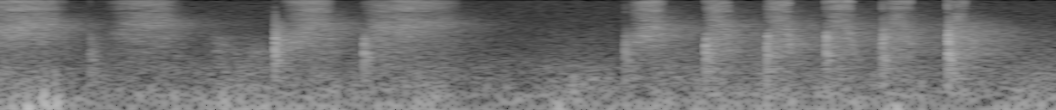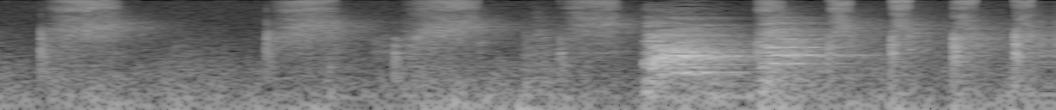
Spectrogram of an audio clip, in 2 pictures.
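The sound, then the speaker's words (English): A pen drawing on paper, making many scratchy strokes in quick irregular bursts of varying length, quiet and with no voices. “So plates, I will draw like this.”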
